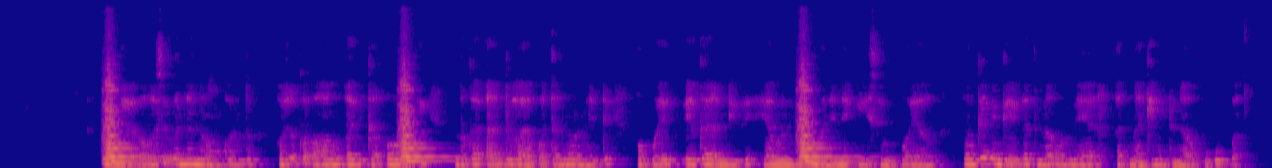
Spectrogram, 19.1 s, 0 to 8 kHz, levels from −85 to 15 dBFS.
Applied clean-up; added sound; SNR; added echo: none; Bowed string instrument; 1 dB; reverberation time 0.6 s.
